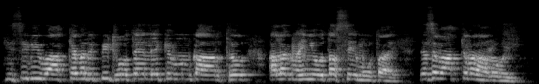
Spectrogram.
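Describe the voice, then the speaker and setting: Young male exam-prep tutor, bright sharp tone, repeats his points and keeps calling listeners brother. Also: very high-pitched, brisk. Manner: asks the class questions and answers them himself, repeating phrases; calls the listeners brother again and again. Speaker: teacher. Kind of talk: exam-prep Hindi grammar lesson. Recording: dull lo-fi recording.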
